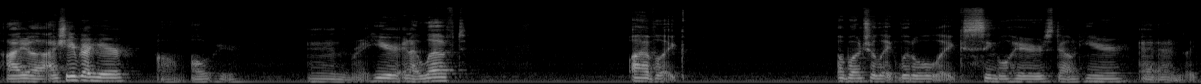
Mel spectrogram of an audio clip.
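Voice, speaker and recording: Young man's quiet rambling late-night vlog. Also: mid-range voice. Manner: rambling, filler-heavy, quiet and mumbly. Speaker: vlogger. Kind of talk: casual late-night video diary. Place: home at night. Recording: faint hum behind the voice.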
